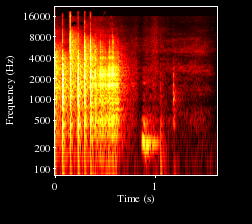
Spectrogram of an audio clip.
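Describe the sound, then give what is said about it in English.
A twelve-sided die rolled on a table: a fast rattling clatter of bounces, then two softer knocks as it settles into silence. “That was a 12 with a D12. That was the sound of rolling really high and destroying someone if you were using a big enough fireball”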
